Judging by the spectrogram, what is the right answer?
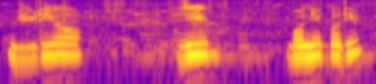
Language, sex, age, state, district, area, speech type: Odia, female, 18-30, Odisha, Balangir, urban, spontaneous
